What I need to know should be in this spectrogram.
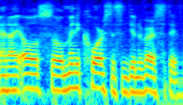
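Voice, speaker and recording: A young Swedish man with a Swedish accent streams a racing game, chatting casually with viewers in a medium-pitched, brisk voice. He's relaxed and rambling, restarting his thoughts as he plays, with faint music in the background.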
